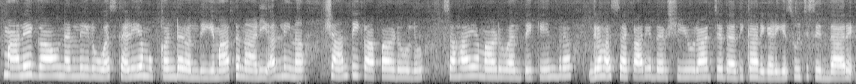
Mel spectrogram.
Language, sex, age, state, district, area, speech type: Kannada, female, 30-45, Karnataka, Shimoga, rural, read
